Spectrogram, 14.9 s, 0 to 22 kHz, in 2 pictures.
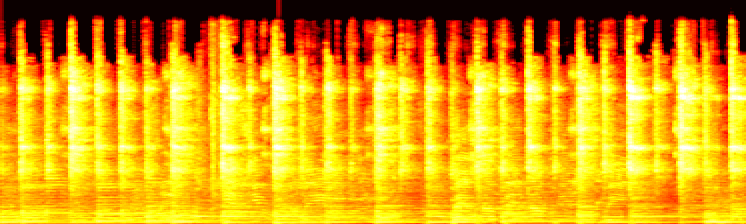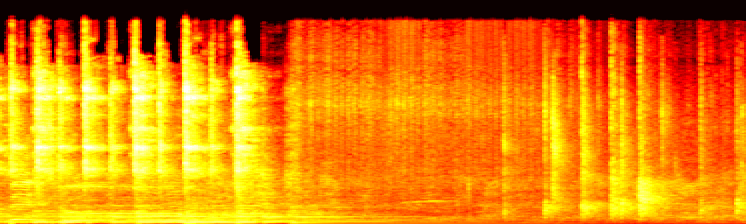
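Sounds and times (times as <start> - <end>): strummed acoustic guitar: 0.0 - 12.4.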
